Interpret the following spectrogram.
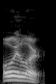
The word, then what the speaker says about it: Euler: would also know that the famous mathematicians name is pronounced Euler duh so he was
